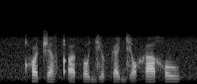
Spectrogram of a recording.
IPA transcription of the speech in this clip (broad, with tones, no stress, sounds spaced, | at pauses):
qʰ u˥ t͡ʃ æ˧ z qʼ ɛ˧ θ ɔ˧ d͡ʑ œ˧ k æ˧ d͡ʑ ɒ˩ x a˥ χ u˥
